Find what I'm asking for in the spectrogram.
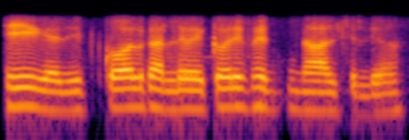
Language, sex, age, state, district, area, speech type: Punjabi, male, 18-30, Punjab, Shaheed Bhagat Singh Nagar, urban, conversation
